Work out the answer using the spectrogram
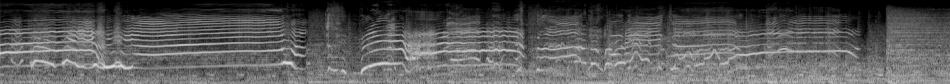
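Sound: loud screaming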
